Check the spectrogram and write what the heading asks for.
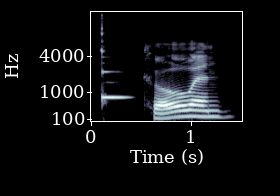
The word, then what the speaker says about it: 公園: 公園こ Ko, こう u, え e, ん n, 公園 koen.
